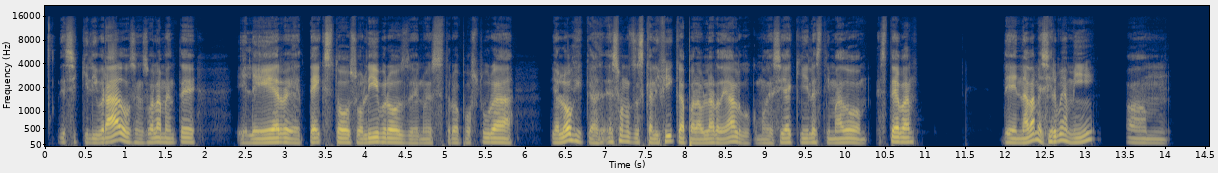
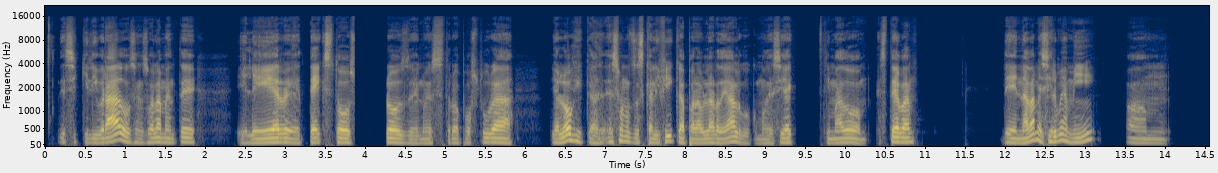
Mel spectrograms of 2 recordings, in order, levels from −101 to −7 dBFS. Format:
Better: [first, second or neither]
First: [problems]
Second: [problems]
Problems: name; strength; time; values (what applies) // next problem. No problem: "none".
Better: first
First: none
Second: audio cutting out; at 4 s and at 9.5 s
